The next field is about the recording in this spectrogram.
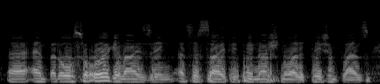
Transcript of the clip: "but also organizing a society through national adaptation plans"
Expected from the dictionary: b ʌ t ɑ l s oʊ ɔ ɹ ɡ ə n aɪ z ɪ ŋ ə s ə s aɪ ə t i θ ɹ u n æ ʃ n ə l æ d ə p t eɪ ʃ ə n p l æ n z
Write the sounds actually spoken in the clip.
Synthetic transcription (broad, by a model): b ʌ t ɑ l s oʊ ɔ ɹ ɡ ə n aɪ z ɪ ŋ ə s ə s aɪ ə t i θ ɹ u n æ ʃ n ə l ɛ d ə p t eɪ ʃ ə n p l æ n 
